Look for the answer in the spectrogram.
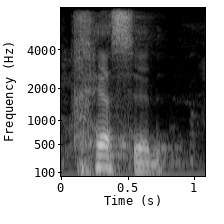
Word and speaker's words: Chesed: You're going to kind of catch in the back of your throat because it's a Hebrew word. Chesed. Okay? There you go. Yeah, if you're spitting on somebody, you're saying it right.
